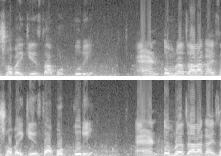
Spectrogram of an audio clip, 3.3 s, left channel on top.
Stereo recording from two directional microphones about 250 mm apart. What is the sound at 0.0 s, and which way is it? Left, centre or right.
A woman's voice, right.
